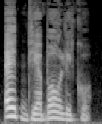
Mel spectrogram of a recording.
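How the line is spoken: Slow, deliberate enunciation. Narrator (Italian): scandì lentamente Sani

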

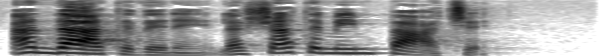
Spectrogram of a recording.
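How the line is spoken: Rude, unusually harsh exclamation. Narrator (Italian): sclamò con tono sgarbato che non aveva usato mai

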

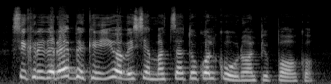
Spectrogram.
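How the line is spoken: Laughing exclamation. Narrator (Italian): esclamò la signorina Price con una risata

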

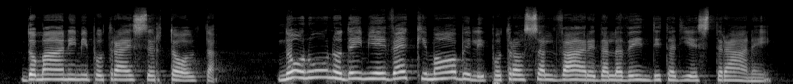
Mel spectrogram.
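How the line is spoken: Poor man sighing. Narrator (Italian): sospirò il poveretto

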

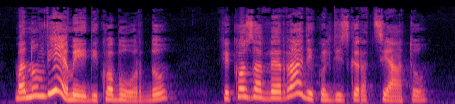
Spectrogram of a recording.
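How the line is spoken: Involuntary exclamation. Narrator (Italian): Involontariamente Carlo esclamò

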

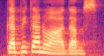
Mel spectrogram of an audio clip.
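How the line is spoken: Hurried exclamation. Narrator (Italian): esclamò in fretta Westwood

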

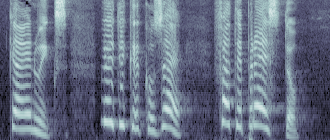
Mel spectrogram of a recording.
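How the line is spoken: Sister exclaiming. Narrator (Italian): esclamò la sorella

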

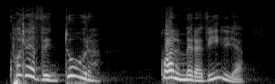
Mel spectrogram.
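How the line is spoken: Amazed exclamation. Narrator (Italian): Restò assai meravigliata al vedere le ulive mischiate alla polvere d'oro, sicché esclamò

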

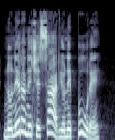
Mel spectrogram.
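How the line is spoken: Brutal, harsh exclamation. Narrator (Italian): esclamò, con brutalità da poliziotto

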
